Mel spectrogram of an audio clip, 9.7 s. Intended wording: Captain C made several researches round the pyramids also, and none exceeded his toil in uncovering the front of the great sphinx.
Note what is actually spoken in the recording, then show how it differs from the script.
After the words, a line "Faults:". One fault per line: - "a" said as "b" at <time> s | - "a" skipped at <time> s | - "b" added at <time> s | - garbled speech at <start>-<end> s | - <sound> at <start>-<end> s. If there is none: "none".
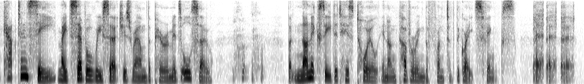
Captain C made several researches round the pyramids also, but none exceeded his toil in uncovering the front of the great sphinx.
Faults:
- cough at 3.9-4.4 s
- "and" said as "but" at 4.8 s
- laugh at 8.9-9.6 s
